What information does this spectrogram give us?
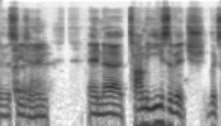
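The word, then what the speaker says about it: Ivišić: And Tommy Isevich looks like the guy that he was earlier this season. So I don't know. How did you pronounce that? Tommy Ivisic.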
